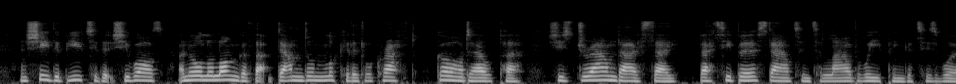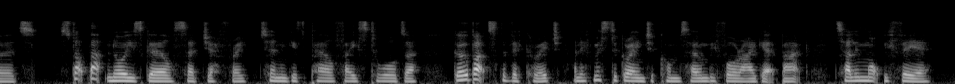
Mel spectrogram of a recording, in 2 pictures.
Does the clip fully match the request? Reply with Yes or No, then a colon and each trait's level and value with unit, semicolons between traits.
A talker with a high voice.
No: medium, 155 Hz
